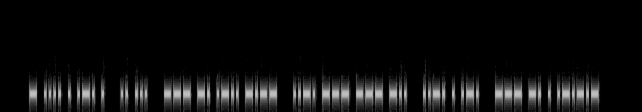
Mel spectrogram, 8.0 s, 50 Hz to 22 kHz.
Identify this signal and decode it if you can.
Morse code, heard as a keyed tone, about 40 wpm, 700 Hz. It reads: THERE IS ONLY FOOD FER ONE.
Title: Sentences from Top 300 Words and Abbreviations 40wpm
